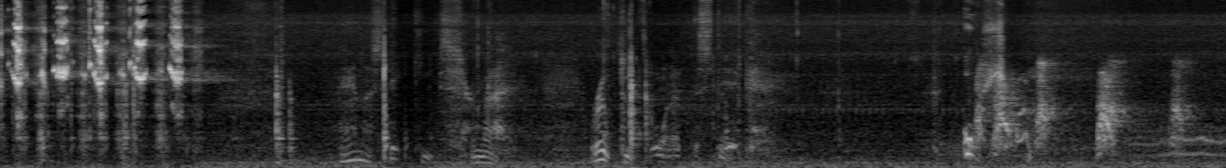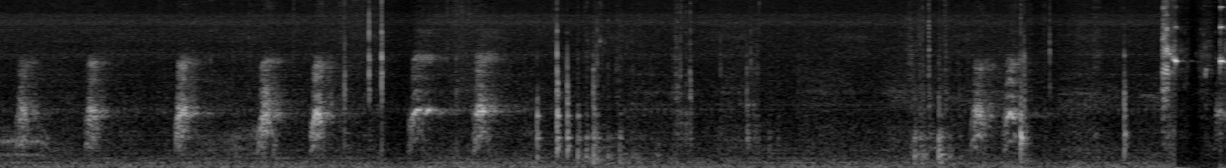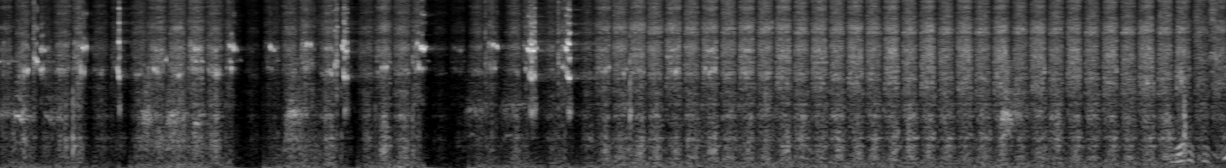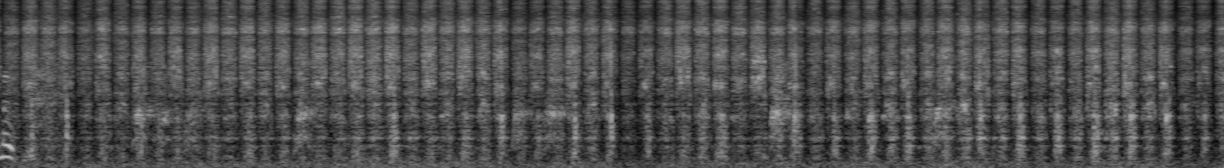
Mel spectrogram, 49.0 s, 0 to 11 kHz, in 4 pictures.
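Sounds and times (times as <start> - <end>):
bow drill spindle rasping: 0.0 - 2.2, 23.9 - 49.0.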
